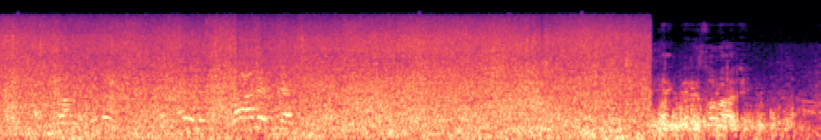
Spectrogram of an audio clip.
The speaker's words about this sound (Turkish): Antalya'da tekneler battı. Dalgalar sahili aştı.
